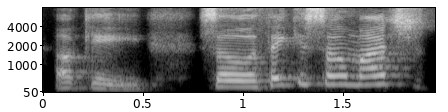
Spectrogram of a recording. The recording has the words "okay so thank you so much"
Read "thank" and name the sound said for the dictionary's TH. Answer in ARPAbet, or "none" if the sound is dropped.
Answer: TH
